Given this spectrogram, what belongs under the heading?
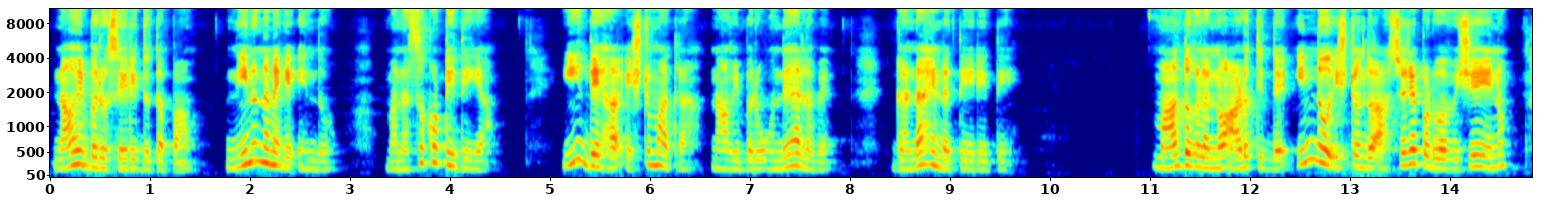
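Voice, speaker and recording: A woman's voice: medium pitch, expressive, measured pace, long pauses, darkish tone. A woman reading a possessive young lover man. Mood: insistent.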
